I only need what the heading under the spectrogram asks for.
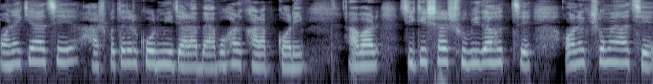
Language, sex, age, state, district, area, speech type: Bengali, female, 18-30, West Bengal, South 24 Parganas, rural, spontaneous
